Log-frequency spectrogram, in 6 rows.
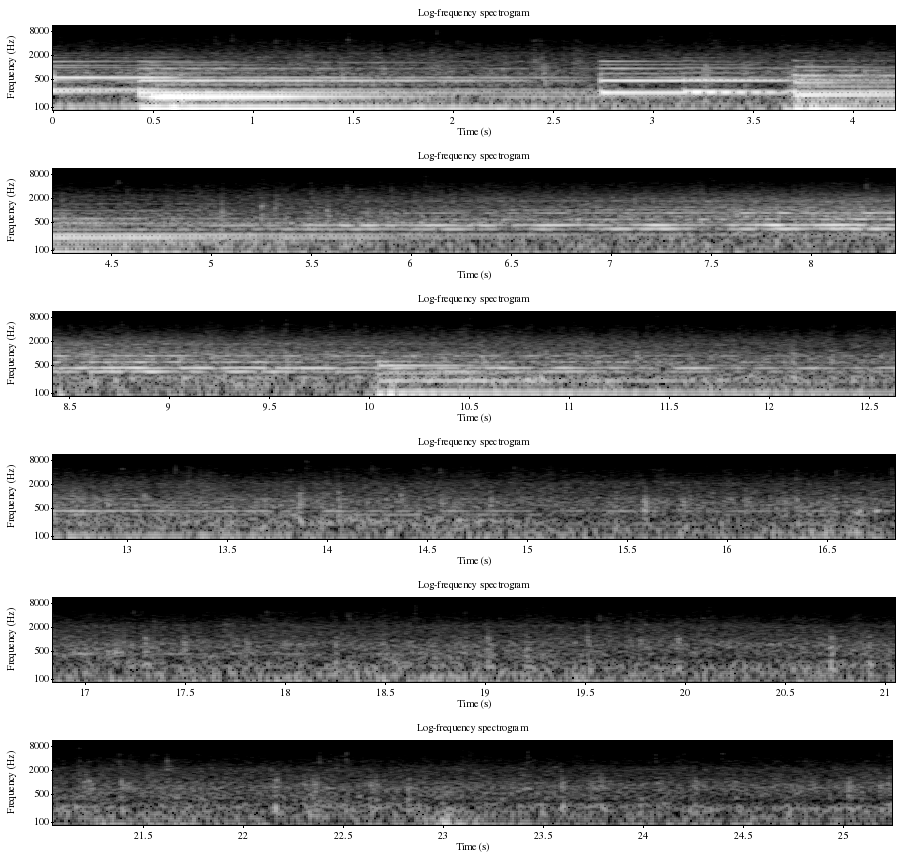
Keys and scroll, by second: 18.8 ctrl+0.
